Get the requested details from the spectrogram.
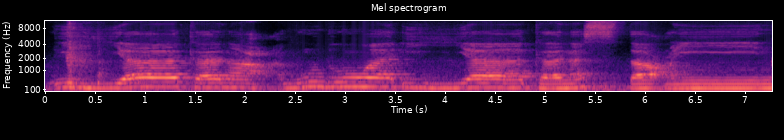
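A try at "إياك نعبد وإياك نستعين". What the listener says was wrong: K-nya jangan terlalu deras. Iyyaka bukan tidak. Desis yang paling kecil huruf K. Iyyaka sedikit saja. Desisnya seakan-akan tidak keluar, ketahan. Tapi dia secara tidak sadar dia keluar sedikit.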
